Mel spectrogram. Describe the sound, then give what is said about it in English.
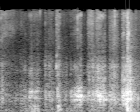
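A cardboard box is cut slowly: a quiet series of scraping, crunching cutting strokes in an uneven rhythm, with the sharpest stroke near the end. “I am cutting this box. Just taking my time”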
